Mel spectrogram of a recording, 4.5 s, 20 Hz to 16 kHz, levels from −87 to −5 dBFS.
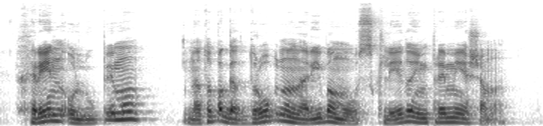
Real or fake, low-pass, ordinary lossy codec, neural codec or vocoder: real; 14.4 kHz; none; none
